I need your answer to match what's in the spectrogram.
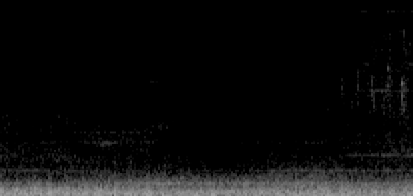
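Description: A helicopter drones steadily overhead, its heavy low rumble loud and continuous from start to finish, with no voices.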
